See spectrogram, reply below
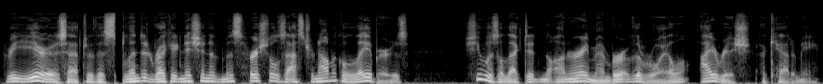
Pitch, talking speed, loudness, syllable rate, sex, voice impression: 120 Hz, 160 wpm, -17 LUFS, 5.8 syllables/s, male, very masculine, middle-aged, thick, tensed, slightly powerful, bright, soft, clear, fluent, slightly raspy, very cool, very intellectual, slightly refreshing, sincere, very calm, very mature, very friendly, very reassuring, very unique, elegant, slightly wild, sweet, lively, kind, slightly modest, slightly light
